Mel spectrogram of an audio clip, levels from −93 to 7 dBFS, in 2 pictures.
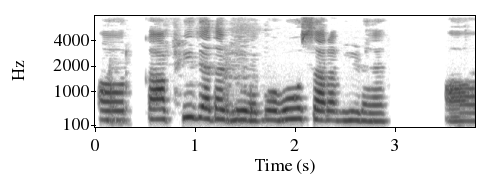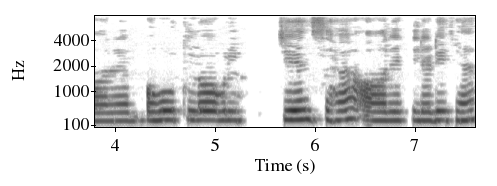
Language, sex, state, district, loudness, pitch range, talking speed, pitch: Hindi, female, Chhattisgarh, Korba, -22 LUFS, 230-250 Hz, 150 wpm, 240 Hz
